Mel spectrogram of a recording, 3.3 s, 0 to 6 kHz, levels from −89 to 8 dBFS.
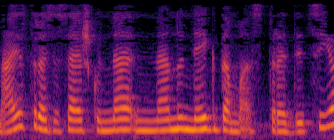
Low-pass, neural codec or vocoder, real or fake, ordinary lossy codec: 5.4 kHz; none; real; MP3, 24 kbps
